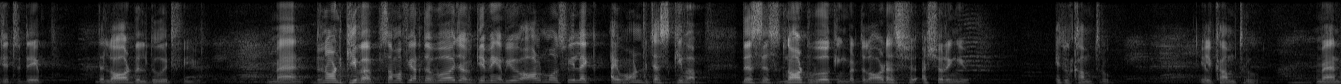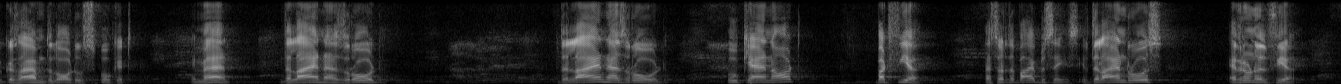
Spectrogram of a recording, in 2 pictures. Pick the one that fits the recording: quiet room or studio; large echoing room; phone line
large echoing room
